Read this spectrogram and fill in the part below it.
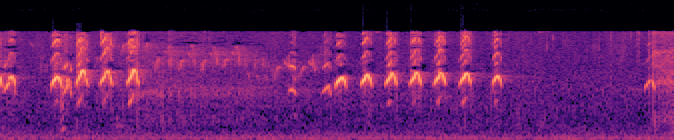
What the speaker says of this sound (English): come play with the little baby geese on the farm sometime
